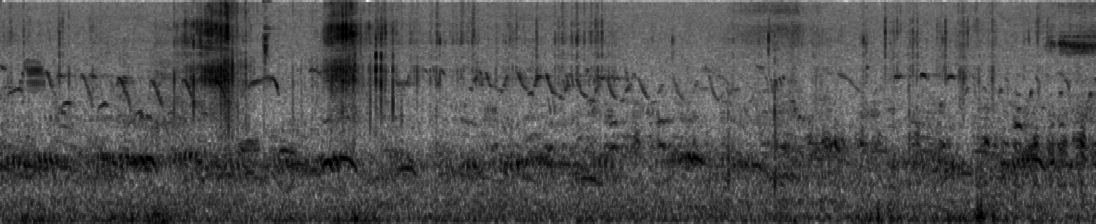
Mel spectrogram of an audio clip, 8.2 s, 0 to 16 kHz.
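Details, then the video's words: Flock of Common cranes passing over Strabrechtse heide during mass migration on 5 March 2013; fainter overlapping trumpeting calls in a steady band, high thin twitters over them, and a deep rumble of wind beneath. "Kraanvogels (Grus grus, Common Crane)"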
